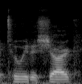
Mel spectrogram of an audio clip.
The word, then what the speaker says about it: Tuidashark: It's your boy Tui-DA-SHARK. That's Tuidashark. Spell that shit right.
